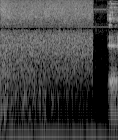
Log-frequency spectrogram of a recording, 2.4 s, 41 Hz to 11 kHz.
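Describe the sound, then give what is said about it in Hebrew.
Heavy rain, falling in the south where it had not rained for 20 years, pours in a steady, dense hiss for nearly two seconds, then cuts off abruptly, followed by a brief, louder tonal burst at the end. “טוב, פעם ב-20 שנה באמת יש קצת גשם, אבל איך אומרים?”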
